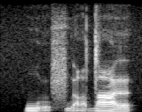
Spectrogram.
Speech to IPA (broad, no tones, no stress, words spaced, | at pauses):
wo̰fṵdˤɜ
